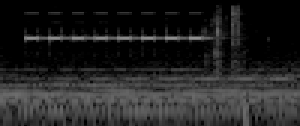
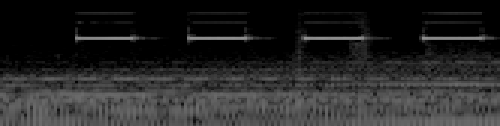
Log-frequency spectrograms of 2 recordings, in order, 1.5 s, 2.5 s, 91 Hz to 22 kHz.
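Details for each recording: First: Canon AE-1 Program battery check with a new battery: eight fast high-pitched beeps then a click, the correct healthy sound. Finding: normal battery check beeping. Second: Canon AE-1 Program battery check button pressed: high clean beep repeating about twice a second, meaning the battery is low and should be replaced soon.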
